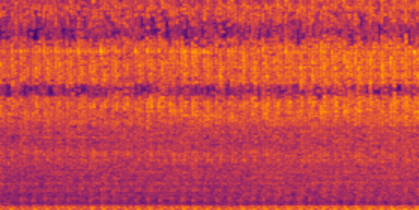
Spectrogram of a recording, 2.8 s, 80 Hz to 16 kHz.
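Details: 2001 Honda TRX400 single-cylinder, stock exhaust, idling: an even, soft low thump with no knock or tick. A small tick had been reported after a valve adjustment to spec; it now idles cleanly and sounds healthy.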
